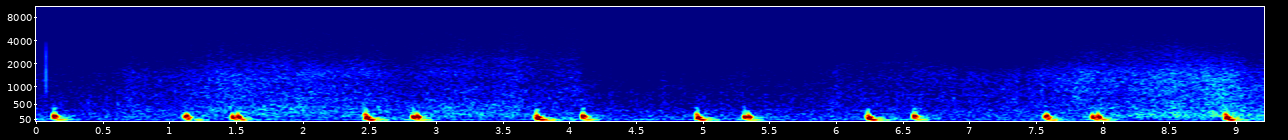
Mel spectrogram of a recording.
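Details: Heartbeat sound in a furry ASMR roleplay with rain ambience: steady paired lub-dub thumps at roughly 85 beats a minute with faint rain-like hiss behind; an ordinary heartbeat.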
